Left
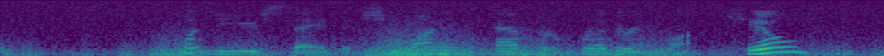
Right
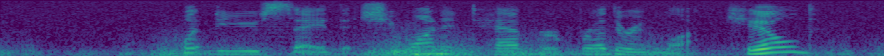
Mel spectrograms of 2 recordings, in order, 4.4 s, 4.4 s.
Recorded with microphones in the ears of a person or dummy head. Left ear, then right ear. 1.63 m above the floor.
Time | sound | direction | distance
0.9 | a woman speaking | 80° right | ?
